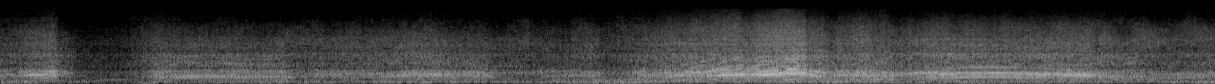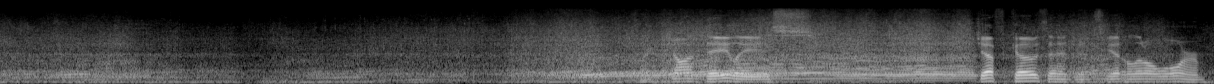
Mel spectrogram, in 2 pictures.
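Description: Car engines rev and roar loudly, rising and falling in pitch.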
